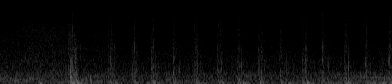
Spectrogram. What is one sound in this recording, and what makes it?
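Quick footsteps tap on stone.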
